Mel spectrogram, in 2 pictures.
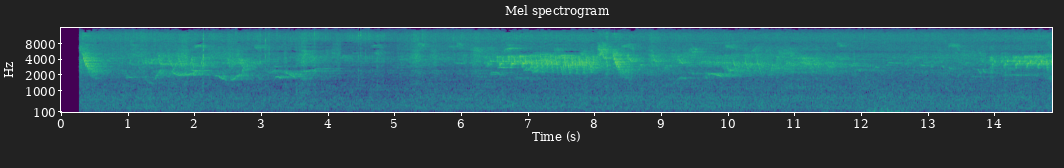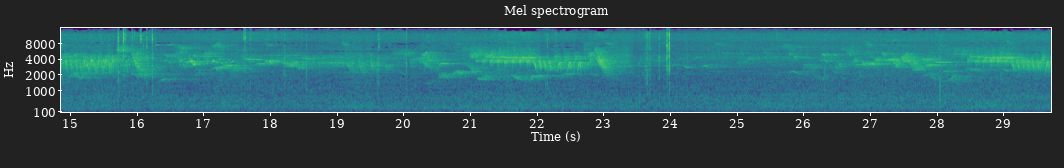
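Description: Songbirds singing in short twittering phrases that recur every few seconds, over a faint steady low hum. There is a single low thump near the middle and a sharp click later on.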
